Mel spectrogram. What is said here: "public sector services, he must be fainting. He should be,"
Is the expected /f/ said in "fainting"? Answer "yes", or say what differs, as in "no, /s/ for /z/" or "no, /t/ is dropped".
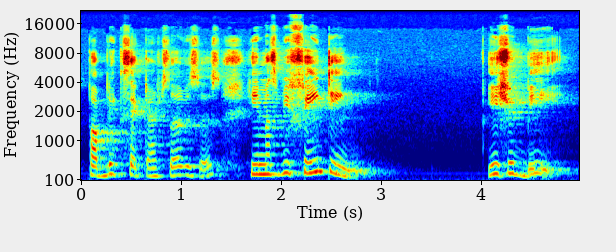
yes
